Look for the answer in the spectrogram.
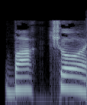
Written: pakchoi

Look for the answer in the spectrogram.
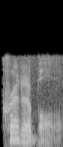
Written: credible

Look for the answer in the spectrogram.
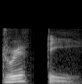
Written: drifty

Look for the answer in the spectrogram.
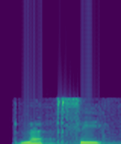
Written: lepsy

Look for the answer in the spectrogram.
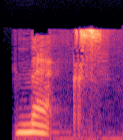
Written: Mex

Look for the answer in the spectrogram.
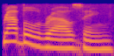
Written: rabble-rousing

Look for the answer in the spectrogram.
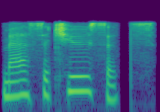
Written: Massachusetts

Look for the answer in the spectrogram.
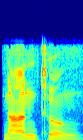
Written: Nantong

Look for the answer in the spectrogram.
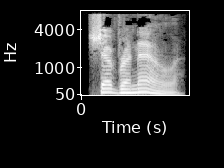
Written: chevronel

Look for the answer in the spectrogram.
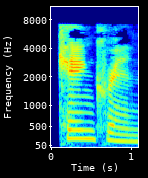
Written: cancrine

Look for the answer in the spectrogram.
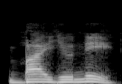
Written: biuniquely

